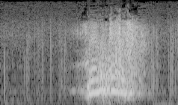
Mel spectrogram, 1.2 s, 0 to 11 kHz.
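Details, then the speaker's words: 1946 public information film on handkerchief use against spreading disease: a man's single sharp, explosive sneeze lasting about half a second, old film recording; sneeze. "sneezes] That's the idea. [Man sneezes] Fine. Now you can carry on.""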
